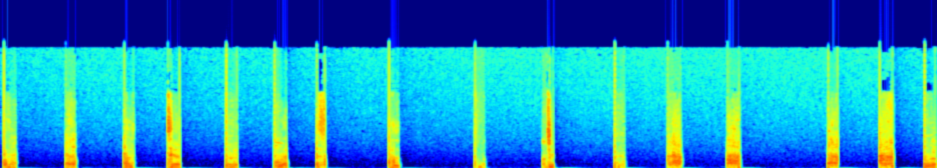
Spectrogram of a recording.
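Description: Choppy, broken-up audio: brief fragments of sound, about two a second at uneven intervals, each starting and stopping abruptly with dead silence between them.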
